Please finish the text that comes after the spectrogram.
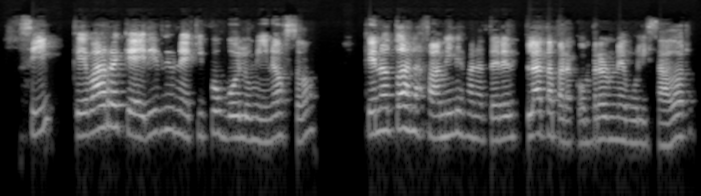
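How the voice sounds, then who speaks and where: A woman's voice: a little high, brisk, bright, forceful tone. A woman giving a lecture, explaining in a conversational way and often checking in with her class. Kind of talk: online lecture.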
